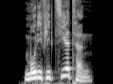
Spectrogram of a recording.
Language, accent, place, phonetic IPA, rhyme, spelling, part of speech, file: German, Germany, Berlin, [modifiˈt͡siːɐ̯tn̩], -iːɐ̯tn̩, modifizierten, adjective / verb, De-modifizierten.ogg
- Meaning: inflection of modifizieren: 1. first/third-person plural preterite 2. first/third-person plural subjunctive II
